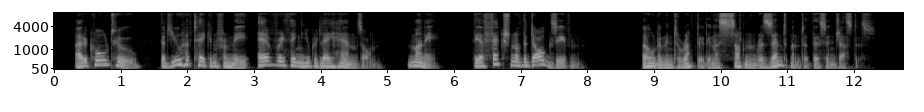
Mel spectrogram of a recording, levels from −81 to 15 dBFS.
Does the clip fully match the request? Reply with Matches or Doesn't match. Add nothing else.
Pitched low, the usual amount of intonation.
Doesn't match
